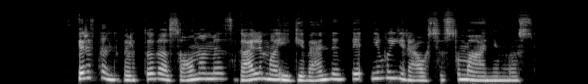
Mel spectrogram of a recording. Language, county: Lithuanian, Šiauliai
